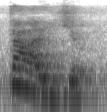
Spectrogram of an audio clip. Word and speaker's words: taille: ILL is usually pronounced as Y. So we saw fille. And then we have the next one, taille. Taille means height. Interesting.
